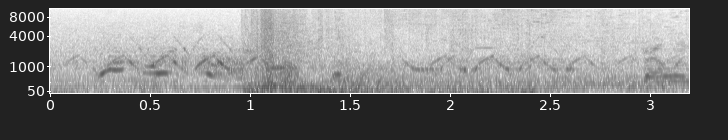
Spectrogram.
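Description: A car crashes into a barrier with a loud bang and scattering debris.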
